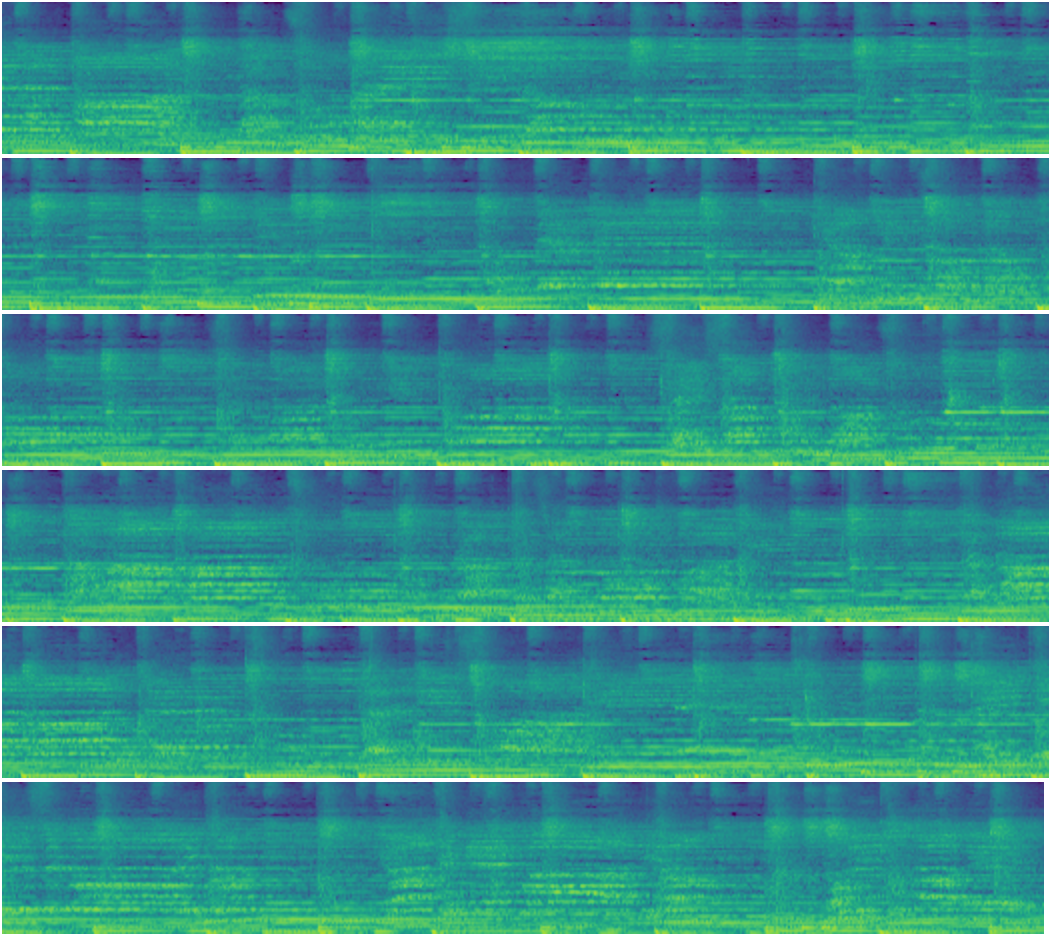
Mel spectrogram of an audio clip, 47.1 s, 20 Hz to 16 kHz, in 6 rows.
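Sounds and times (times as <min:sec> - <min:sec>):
women's choir singing: 0:00.0 - 0:06.0, 0:11.3 - 0:47.0.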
